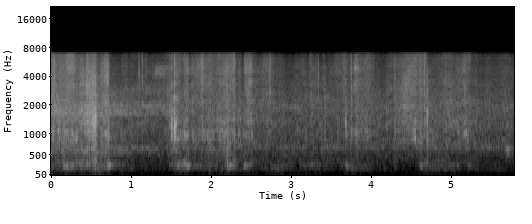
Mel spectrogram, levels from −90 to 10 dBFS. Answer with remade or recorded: remade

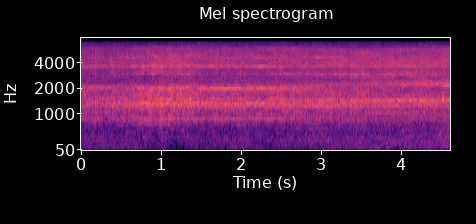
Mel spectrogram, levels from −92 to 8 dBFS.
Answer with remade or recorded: remade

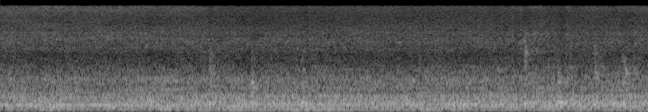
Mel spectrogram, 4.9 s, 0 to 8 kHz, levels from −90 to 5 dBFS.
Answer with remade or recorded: remade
